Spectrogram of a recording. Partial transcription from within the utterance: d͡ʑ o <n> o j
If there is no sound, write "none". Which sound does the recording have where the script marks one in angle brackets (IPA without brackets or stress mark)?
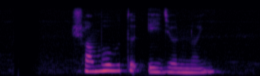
nː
